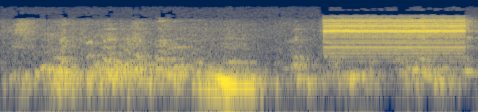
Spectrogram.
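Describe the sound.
A doorbell rings with a loud, steady electric buzz lasting about a second, sounding right after a stretch of murmured talk and chuckling.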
